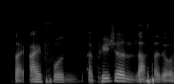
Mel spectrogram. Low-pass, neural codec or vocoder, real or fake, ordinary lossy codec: 7.2 kHz; vocoder, 44.1 kHz, 128 mel bands every 256 samples, BigVGAN v2; fake; none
